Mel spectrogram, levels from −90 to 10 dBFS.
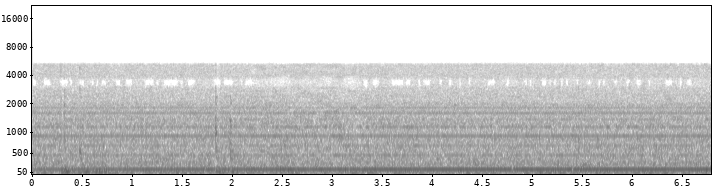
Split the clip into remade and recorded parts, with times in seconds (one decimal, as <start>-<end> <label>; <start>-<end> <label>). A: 0.0-2.2 recorded; 2.2-3.3 remade; 3.3-6.8 recorded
